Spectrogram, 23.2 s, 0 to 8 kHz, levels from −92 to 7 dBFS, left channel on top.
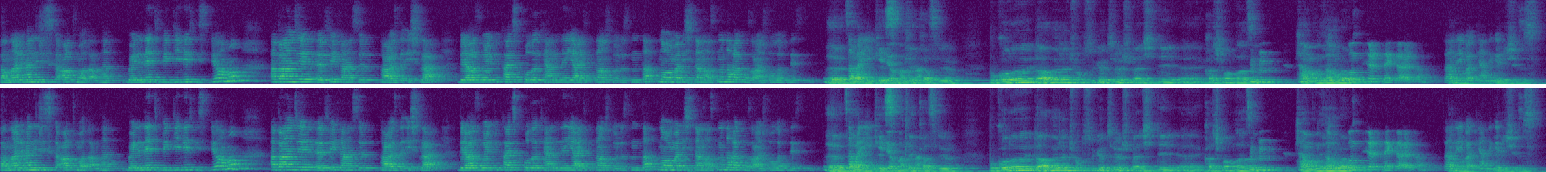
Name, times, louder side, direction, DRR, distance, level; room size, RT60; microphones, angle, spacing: voice 1, 0.0-11.9 12.7-13.8 18.7-19.0 19.4-21.4 21.7-22.8, equal, 15° right, -5 dB, 0.7 m, -28 dB
voice 2, 12.3-14.3 14.8-18.9 19.5-20.2 21.7-22.0 22.3-23.0, right 1 dB, 45° right, -2 dB, 0.8 m, -21 dB
5.6 x 2.4 x 2.2 m, 0.90 s
head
